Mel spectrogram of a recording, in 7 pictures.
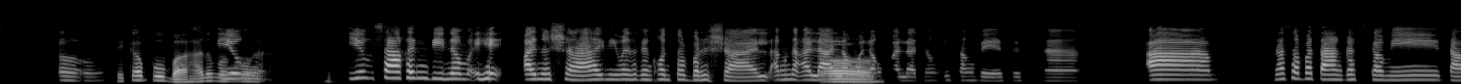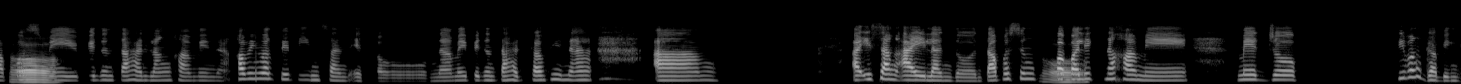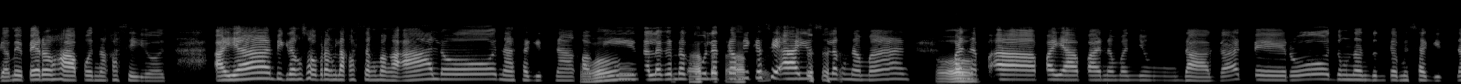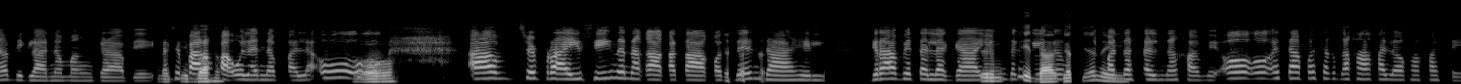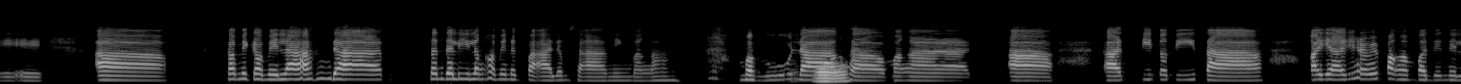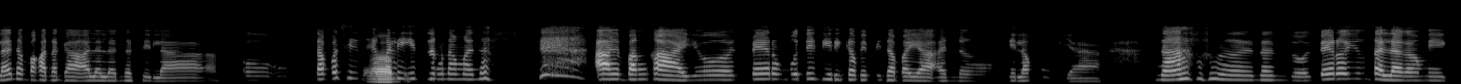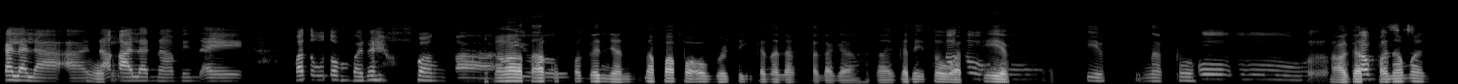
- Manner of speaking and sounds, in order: laugh; laugh; laugh; laughing while speaking: "mga magulang"; laughing while speaking: "na"; laughing while speaking: "na"; laughing while speaking: "yung"
- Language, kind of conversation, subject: Filipino, unstructured, Ano ang pinakanakagugulat na nangyari sa iyong paglalakbay?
